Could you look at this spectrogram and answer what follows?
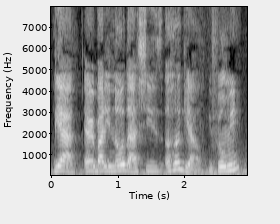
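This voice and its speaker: A woman from Haiti talking through a casual reaction vlog, animated and slangy, explaining and exclaiming as she goes. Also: fairly high pitch, a little fast, background noise. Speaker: vlogger reacting to clips.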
